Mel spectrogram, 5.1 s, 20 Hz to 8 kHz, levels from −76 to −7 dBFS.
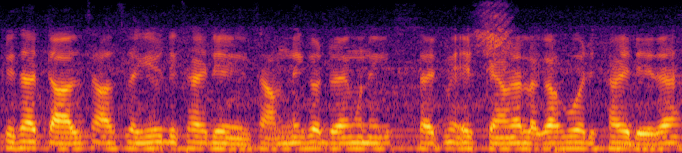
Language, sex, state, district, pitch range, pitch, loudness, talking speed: Hindi, male, Madhya Pradesh, Katni, 110-115 Hz, 115 Hz, -18 LUFS, 245 wpm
